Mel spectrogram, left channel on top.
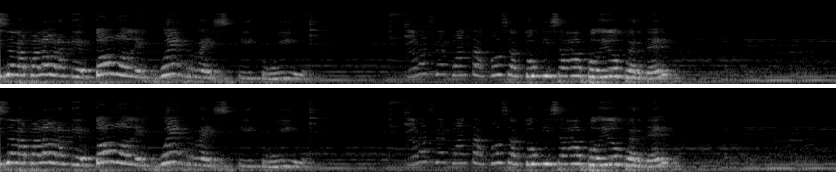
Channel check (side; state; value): both; normal; correlation 0.93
